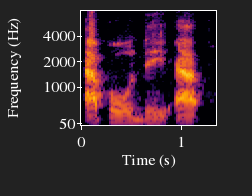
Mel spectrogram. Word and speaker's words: apl.de.ap: Apple the App.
